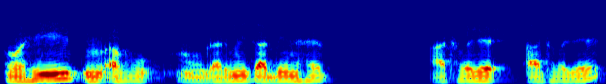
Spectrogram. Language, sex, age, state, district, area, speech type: Hindi, male, 60+, Uttar Pradesh, Chandauli, rural, conversation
